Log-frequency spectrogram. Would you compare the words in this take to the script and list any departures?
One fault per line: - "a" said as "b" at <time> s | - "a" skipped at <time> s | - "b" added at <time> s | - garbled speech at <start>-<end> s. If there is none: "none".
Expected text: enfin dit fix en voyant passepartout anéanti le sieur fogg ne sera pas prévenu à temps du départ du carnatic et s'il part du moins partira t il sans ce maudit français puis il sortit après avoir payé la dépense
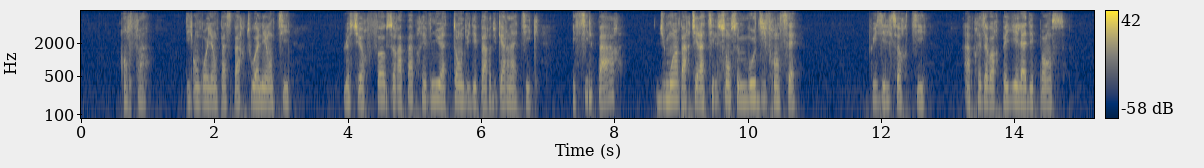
- "fix" skipped at 1.6 s
- "ne" skipped at 4.6 s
